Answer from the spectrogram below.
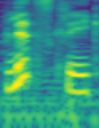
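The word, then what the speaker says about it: Blitzkrieg: actually had been used way before that we pronounce it Blitz Creek in German and it literally translates to lightning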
